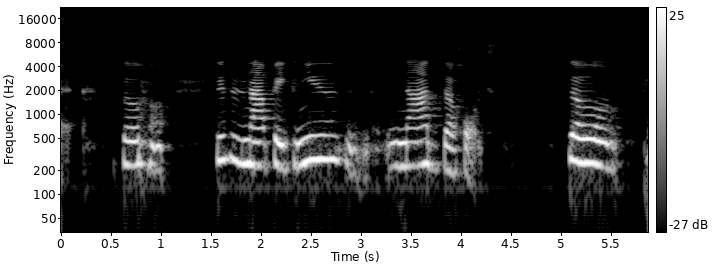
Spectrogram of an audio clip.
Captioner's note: chuckling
